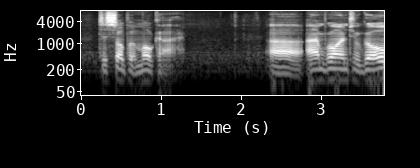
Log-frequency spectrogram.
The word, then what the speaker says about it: Tsopahmocci: resources brought forward via t-s-o-p-a-h-m-o-c-c-i pronounced to super mocha uh i'm going to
